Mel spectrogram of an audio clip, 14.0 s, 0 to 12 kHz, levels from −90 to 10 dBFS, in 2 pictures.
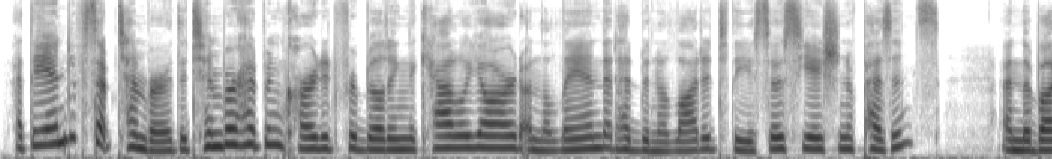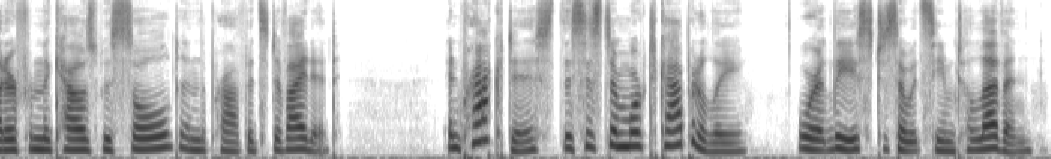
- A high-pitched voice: Yes, high, 235 Hz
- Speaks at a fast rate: Yes, fast, 220 wpm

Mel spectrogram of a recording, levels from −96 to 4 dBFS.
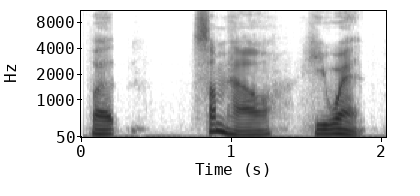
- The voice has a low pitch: Yes, low, 115 Hz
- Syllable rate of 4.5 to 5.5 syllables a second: Yes, 4.8 syllables/s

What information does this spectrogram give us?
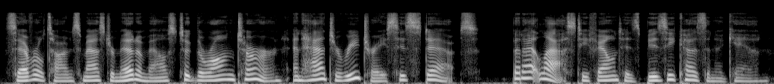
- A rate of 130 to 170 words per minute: No, average, 185 wpm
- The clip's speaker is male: No, female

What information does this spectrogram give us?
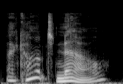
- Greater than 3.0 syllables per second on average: No, 2.9 syllables/s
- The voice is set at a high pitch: No, medium, 175 Hz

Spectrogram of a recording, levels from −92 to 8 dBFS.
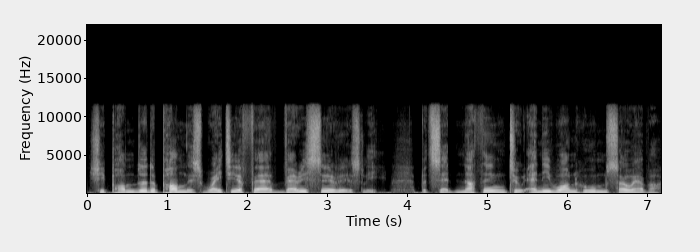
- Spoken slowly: Yes, slow, 125 wpm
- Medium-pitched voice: No, low, 130 Hz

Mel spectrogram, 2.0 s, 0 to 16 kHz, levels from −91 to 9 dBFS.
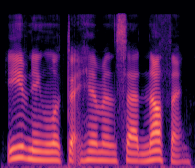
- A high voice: No, medium, 180 Hz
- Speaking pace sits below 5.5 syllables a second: No, 6.1 syllables/s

